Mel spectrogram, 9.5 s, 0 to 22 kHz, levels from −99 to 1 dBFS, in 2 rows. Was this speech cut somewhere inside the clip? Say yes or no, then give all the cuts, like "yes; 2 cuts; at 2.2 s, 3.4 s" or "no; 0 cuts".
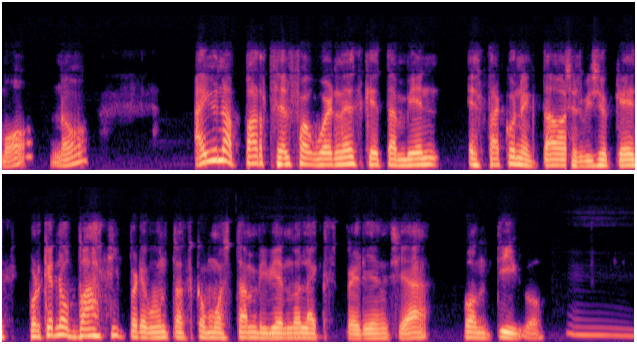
yes; 3 cuts; at 2.0 s, 4.2 s, 4.8 s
